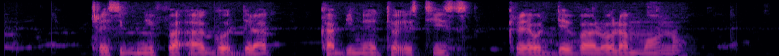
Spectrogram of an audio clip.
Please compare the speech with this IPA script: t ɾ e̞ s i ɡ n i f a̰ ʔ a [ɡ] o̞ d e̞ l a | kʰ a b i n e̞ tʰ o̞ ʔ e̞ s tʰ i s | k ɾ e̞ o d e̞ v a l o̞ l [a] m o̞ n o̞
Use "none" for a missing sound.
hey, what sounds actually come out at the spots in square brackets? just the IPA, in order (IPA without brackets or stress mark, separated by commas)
ɡ, a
